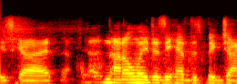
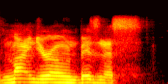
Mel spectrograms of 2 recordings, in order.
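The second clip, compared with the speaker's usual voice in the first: snarling half-orc growl; 3 semitones higher, 4 dB louder than usual. Voicing a half-orc thief after the door is kicked in: growling snarl. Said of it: "he growls out uh, with a snarl".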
